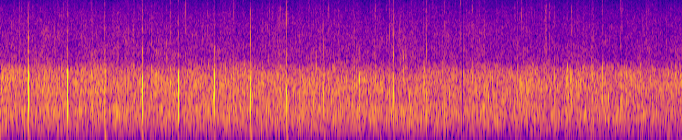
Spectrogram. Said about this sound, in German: Deswegen würde ich sagen, jetzt nochmal einen Applaus für alle, auch nicht namentlich genannten Mitarbeiter.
